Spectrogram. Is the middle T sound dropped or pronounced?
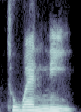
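dropped. The middle T sound is dropped. This is how American speakers say it. "no inglês americano, que é mais utilizado, a gente não fala esse T"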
